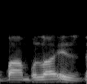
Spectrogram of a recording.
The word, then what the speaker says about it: bambula: In New Orleans, the rhythm that they call bambula in New Orleans, accent on the second syllable, was the rhythm that it was the Antillean beat.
